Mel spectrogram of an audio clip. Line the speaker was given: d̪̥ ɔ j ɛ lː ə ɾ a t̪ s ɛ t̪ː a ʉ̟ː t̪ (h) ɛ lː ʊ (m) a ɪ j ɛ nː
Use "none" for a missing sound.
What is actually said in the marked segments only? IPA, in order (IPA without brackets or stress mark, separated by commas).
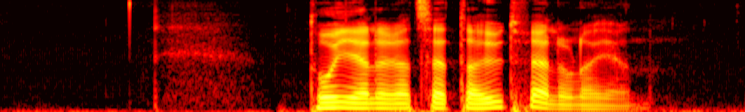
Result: f, ɳ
